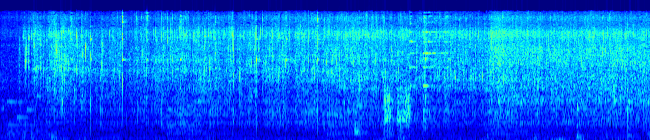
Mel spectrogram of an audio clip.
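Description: Chopped tomatoes and onions sizzling in hot oil in a non-stick frying pan. A wooden spatula stirs them, making light scraping clicks over the steady sizzle.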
